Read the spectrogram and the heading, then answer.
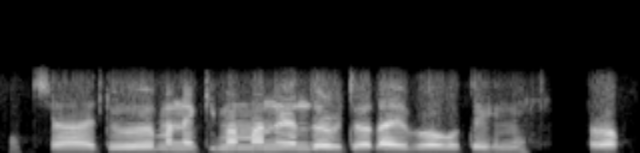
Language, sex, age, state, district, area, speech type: Assamese, male, 45-60, Assam, Darrang, rural, conversation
